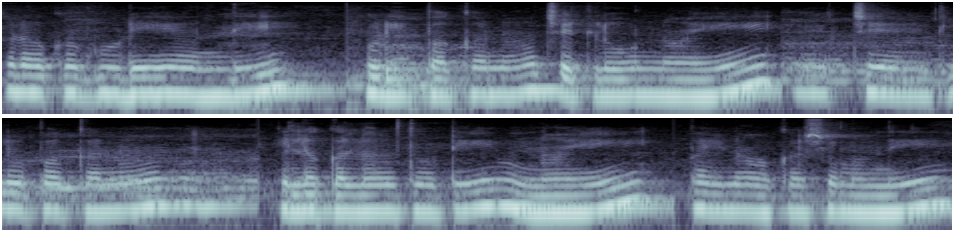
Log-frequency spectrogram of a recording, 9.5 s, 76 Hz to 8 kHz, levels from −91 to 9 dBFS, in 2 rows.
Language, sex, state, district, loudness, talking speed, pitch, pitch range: Telugu, female, Telangana, Karimnagar, -14 LUFS, 115 wpm, 175 Hz, 165-195 Hz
